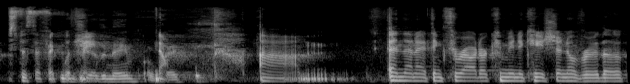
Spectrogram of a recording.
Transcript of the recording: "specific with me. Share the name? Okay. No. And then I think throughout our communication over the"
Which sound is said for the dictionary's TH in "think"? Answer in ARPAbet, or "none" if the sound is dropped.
TH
